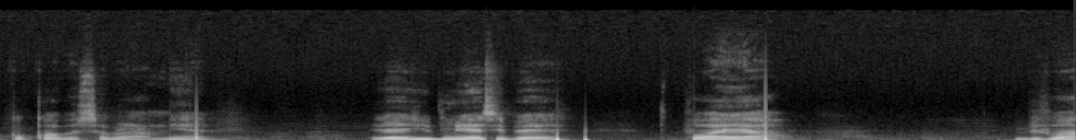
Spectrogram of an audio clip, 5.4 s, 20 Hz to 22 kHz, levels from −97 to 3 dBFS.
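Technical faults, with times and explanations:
0.86, 1.6, 2.44 and 3.48 s: dropped buffer (overrun). Each is a jump forward in the speech, with no gap of silence. The first comes just after "bise bira". Around 70 ms vanishes at 0.86 and 2.44 s, and around 20 ms at 1.6 and 3.48 s. Likely the recording software failed to collect samples before the hardware overwrote them.
0.99, 2.79 to 2.96 and 3.84 s: loud pop. A sharp pop sits on top of the speech, which continues underneath. The first follows "bise bira" and peaks about 15 dB above the speech. Two pops come in quick succession at 2.79 to 2.96 s, and one at 3.84 s. Those three peak about 20 dB above the speech. Likely a sudden voltage pulse, shaped by the circuits after it.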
